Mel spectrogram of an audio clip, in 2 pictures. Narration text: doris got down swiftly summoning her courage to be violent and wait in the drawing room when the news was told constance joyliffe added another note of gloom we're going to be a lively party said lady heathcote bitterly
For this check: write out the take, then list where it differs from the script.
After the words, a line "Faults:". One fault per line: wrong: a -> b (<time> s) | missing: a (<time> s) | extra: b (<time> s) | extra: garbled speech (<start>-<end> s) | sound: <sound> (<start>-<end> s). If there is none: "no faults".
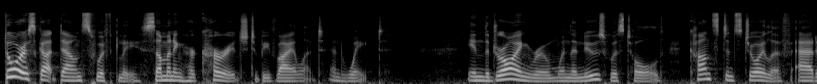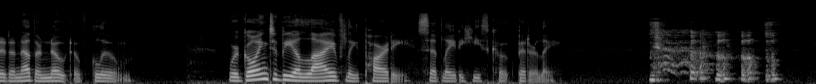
doris got down swiftly summoning her courage to be violent and wait in the drawing room when the news was told constance joyliffe added another note of gloom we're going to be a lively party said lady heathcote bitterly
Faults:
sound: laugh (14.7-16.0 s)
